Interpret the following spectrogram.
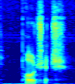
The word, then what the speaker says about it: Pocic: So bringing back Ethan Pocic. I mean, I never say his name the right way. Pocic?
